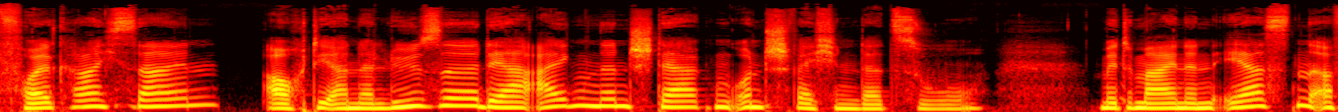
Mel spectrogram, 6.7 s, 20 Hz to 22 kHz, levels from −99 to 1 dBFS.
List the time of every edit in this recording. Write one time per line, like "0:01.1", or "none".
0:05.3

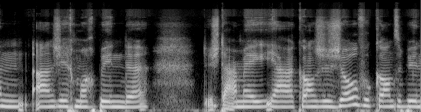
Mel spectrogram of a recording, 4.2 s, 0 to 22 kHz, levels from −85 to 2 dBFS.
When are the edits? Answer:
none

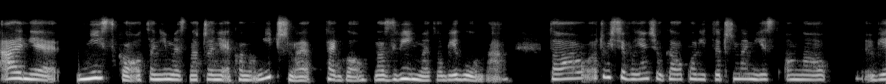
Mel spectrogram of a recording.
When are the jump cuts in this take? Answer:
0:05.4

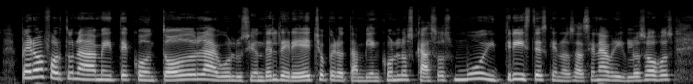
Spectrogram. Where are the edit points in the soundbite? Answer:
none

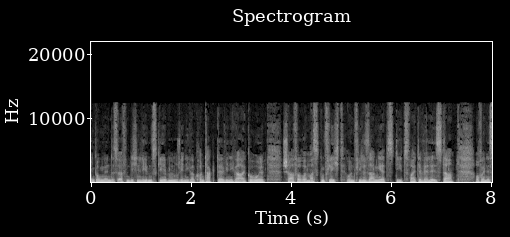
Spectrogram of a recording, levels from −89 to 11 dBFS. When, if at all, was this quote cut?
0:01.8

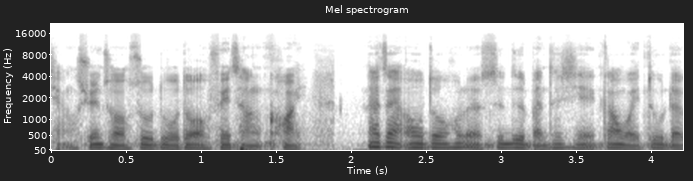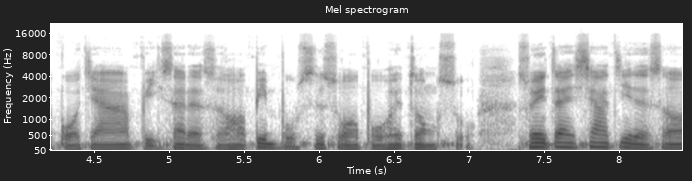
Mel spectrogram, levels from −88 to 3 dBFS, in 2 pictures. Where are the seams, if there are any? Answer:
0:07.3

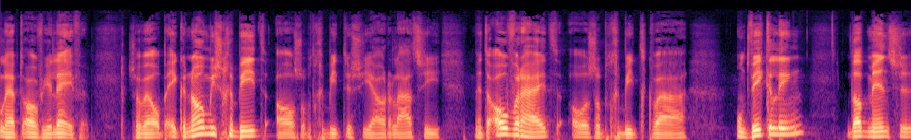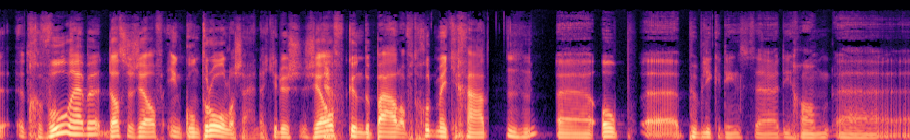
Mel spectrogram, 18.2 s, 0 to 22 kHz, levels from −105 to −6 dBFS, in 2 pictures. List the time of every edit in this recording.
0:14.0

